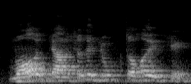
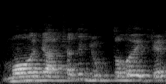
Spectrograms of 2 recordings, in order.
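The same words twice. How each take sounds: The two takes are said the same way.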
